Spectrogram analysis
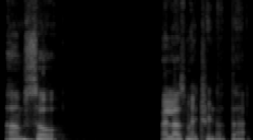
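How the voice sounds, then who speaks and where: A man chatting casually as he hosts a livestream, halting, repeating himself and losing his thread. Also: low-pitched, level tone, gravelly, sharp tone, no echo, studio quality. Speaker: livestream host. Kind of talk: casual rambling livestream chat.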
